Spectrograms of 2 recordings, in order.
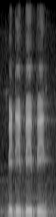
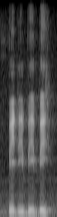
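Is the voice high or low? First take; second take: low; low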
